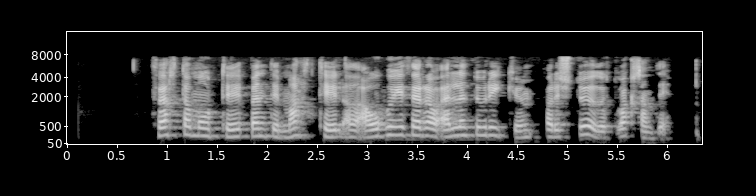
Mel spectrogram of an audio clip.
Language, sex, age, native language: Icelandic, female, 40-49, Icelandic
